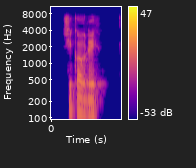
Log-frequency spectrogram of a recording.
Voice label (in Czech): "Šikovny", nářečí Po našimu; Hodný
